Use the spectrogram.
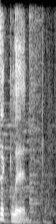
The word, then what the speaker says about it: cichlid: It's is pronounced cichlid.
